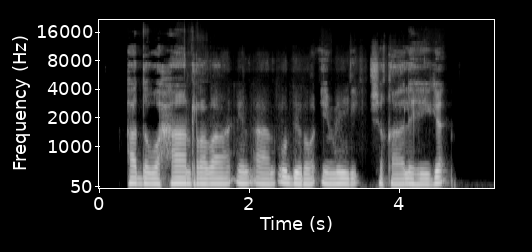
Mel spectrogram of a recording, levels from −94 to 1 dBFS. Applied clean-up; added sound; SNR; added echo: neural mask model DeepFilterNet 3.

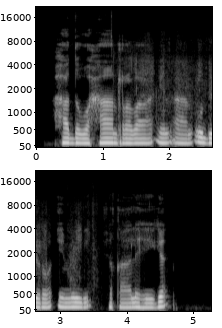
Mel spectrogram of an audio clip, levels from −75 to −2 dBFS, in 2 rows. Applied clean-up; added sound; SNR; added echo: neural mask model RNNoise.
